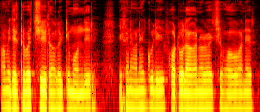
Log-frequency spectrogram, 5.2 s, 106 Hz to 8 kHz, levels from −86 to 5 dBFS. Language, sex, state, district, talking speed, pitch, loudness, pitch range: Bengali, female, West Bengal, Alipurduar, 150 wpm, 115 Hz, -18 LUFS, 115-120 Hz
